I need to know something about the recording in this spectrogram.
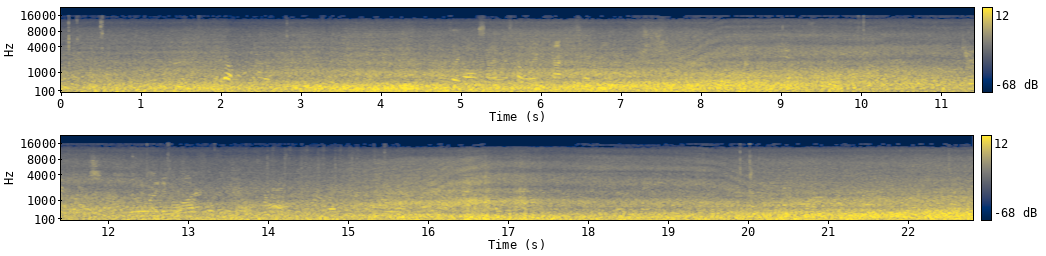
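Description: Huge ocean waves roar and crash steadily.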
